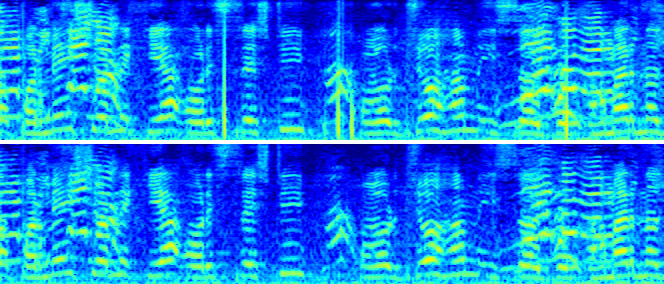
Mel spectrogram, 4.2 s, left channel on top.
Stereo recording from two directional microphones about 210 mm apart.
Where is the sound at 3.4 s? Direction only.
35° left (ahead or behind).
